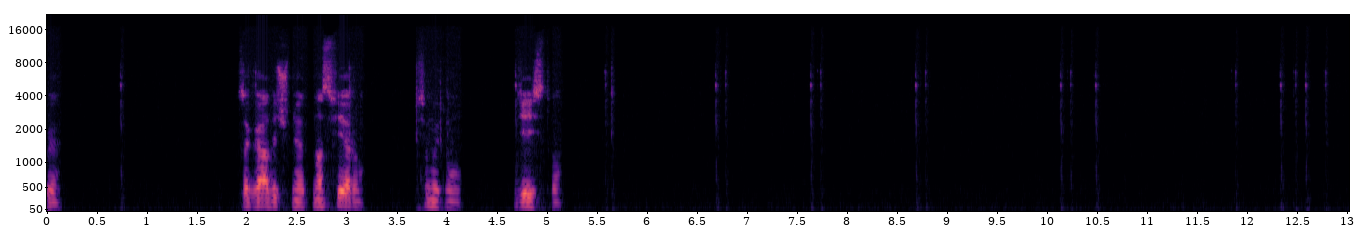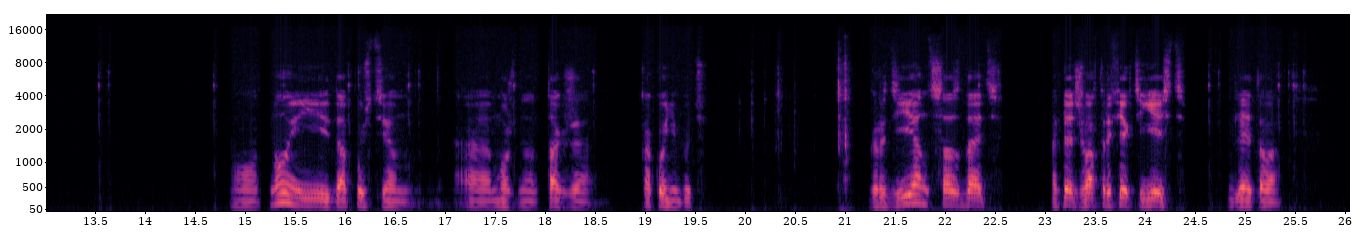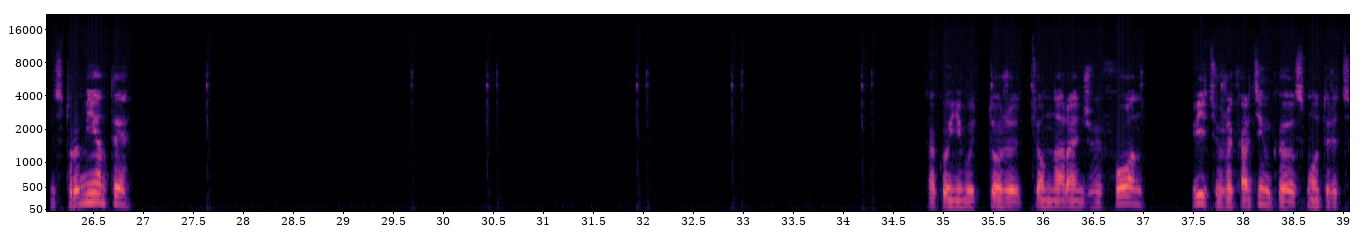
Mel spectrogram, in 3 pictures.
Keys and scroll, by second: 19.7-21.0 typing, 22.9-23.8 typing.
